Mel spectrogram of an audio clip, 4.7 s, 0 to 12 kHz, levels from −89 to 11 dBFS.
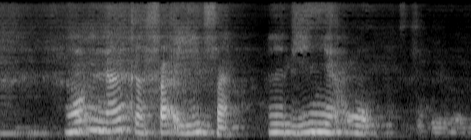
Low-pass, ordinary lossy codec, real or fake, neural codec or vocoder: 10.8 kHz; MP3, 48 kbps; fake; codec, 32 kHz, 1.9 kbps, SNAC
